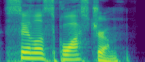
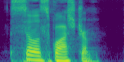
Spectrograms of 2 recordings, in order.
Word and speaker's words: siliquastrum: And that's Cercis cilisquastrum. I'm going to spell that. C-E-R-C-I-S. Cilisquastrum. I feel like I'm in the spelling bee. S-I-L-I-Q-U-A-S-T-R-U-M. Cilisquastrum.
